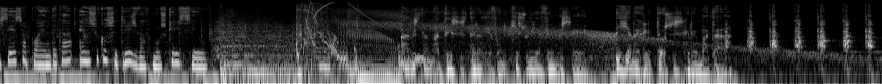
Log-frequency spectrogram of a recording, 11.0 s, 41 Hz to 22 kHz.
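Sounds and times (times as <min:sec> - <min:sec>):
speech: 0:00.0 - 0:03.2, 0:03.8 - 0:09.2
clock ticking: 0:09.3 - 0:11.0.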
